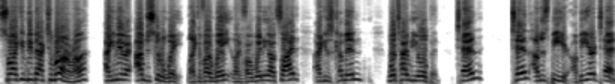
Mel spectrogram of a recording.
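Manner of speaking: acted eager, animated, rambling nonstop talk. Retelling what an animated customer kept saying at the store: imitating an animated customer. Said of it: "I'm gonna do my best impression".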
